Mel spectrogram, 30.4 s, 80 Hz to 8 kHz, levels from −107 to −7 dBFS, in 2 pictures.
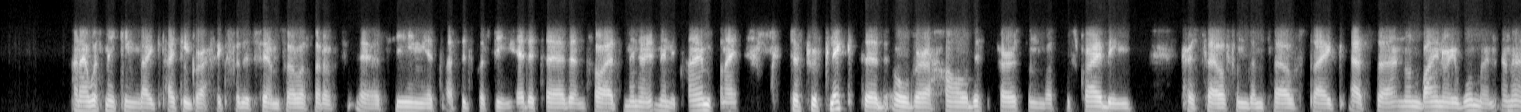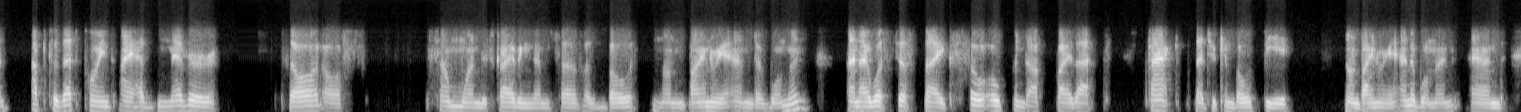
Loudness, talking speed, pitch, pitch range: -24 LUFS, 175 wpm, 115 Hz, 110-125 Hz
